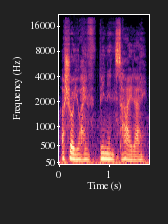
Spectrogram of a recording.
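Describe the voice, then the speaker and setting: A man voicing a nervous woman who deals in arcane artifacts, speaking high and hushed with stammers. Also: fairly even intonation, normal speed, lightly acted. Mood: anxious.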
